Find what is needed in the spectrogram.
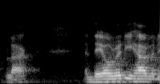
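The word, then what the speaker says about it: BLVCK: are backing one called black blv ck which is pronounced black and they already have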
